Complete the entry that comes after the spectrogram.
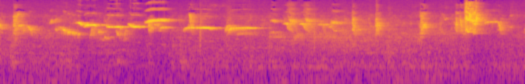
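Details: Greater green leafbird song used as a lure to get young leafbirds singing: a busy stream of varied whistled notes and short chirps, sliding and flicking at high pitch over eight seconds, with brief pauses between bursts.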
